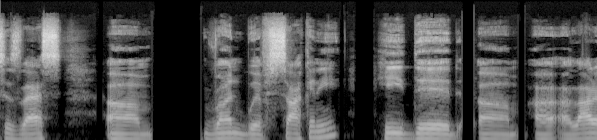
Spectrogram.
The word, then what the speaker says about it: Saucony: So when the company came out and and said that it's really pronounced sakin like I I figured out I was doing it wrong. I saying it wrong.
